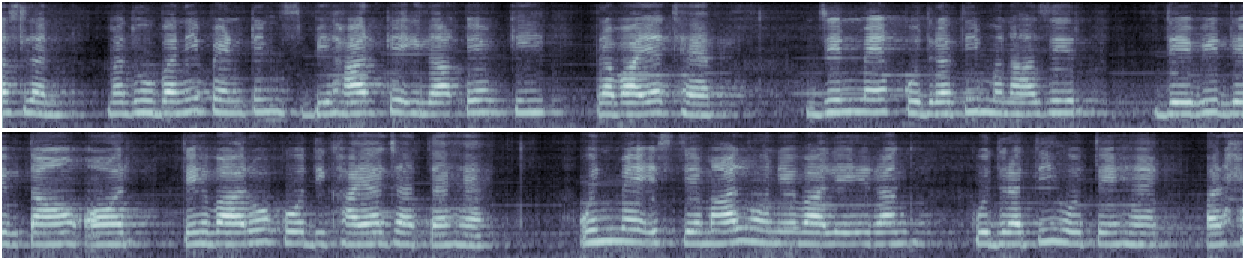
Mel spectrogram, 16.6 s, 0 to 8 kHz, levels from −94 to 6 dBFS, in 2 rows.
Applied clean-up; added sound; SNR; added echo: neural separator model SepFormer DNS4.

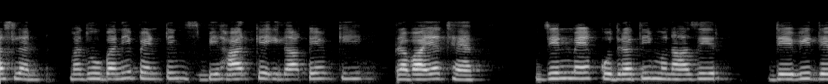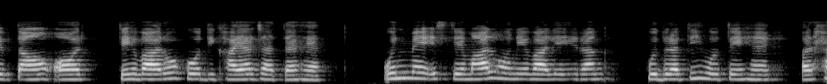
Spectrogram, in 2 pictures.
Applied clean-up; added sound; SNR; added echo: neural mask model DeepFilterNet 3.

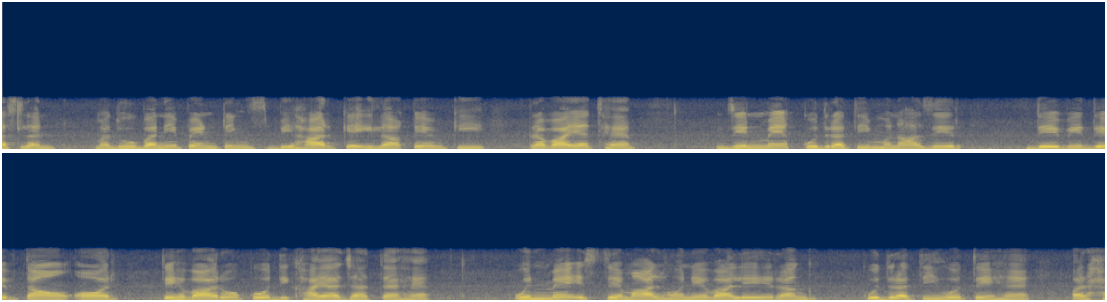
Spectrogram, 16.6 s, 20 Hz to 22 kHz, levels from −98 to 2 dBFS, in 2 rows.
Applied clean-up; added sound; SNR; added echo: none; none; none; none.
